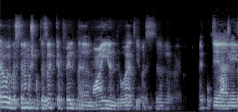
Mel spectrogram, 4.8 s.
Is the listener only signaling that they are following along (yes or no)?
no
